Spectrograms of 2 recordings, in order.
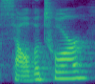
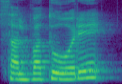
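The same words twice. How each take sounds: First: The name is said with an English pronunciation. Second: The name is said with an Italian pronunciation. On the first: The speaker calls it wrong. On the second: The speaker calls it right.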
